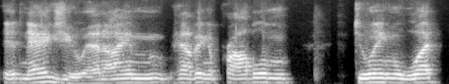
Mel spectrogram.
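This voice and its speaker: A man's voice: medium pitch, flat delivery, slow. An older man explaining radio operating practice casually as a co-presenter, heard through dull video-call audio.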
